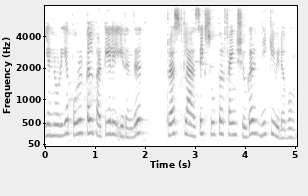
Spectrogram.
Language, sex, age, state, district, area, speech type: Tamil, female, 30-45, Tamil Nadu, Cuddalore, rural, read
